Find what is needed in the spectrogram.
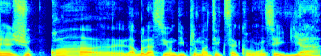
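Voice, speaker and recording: A man speaks very slowly in a Persian accent, his pitch fairly low and his voice carrying vocal fry. The tone is dark and mellow, with a dry, close sound and no echo. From Iran. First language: Persian (speaking French). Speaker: tourism expert. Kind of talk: interview. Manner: hesitant, many fillers.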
